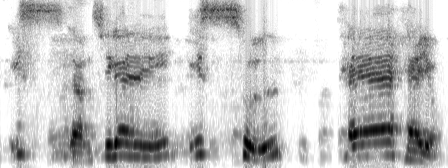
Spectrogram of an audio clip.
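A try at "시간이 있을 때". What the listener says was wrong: না থ্যা কেন হবে? সাংদিগুত, সাংদিগুতে ত এর সাথে এ, মানে তে। তাহলে শিগানি ইসুলতে, হ্যাঁ শিগানি ইসুলতে হ্যাঁ।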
